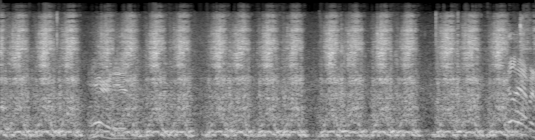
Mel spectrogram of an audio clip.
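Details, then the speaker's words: VW Super Beetle air-cooled engine cranked after reassembly: starter labours in slow, uneven strokes with a rubbing groan and no start. The owner is unsure whether the battery is weak or the starter is slow; the battery is left charging. Slow cranking. "a little trouble cranking over though I don't know if the battery is just sluggish or if the starter is just slow"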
